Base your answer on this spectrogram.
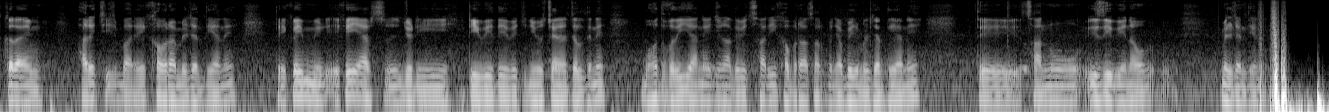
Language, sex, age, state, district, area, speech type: Punjabi, male, 30-45, Punjab, Kapurthala, urban, spontaneous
